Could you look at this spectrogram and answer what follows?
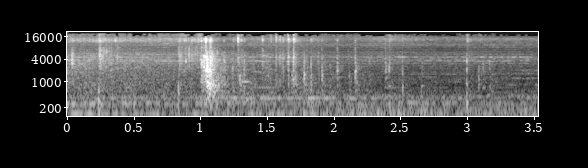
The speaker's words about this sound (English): Keep the car running.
